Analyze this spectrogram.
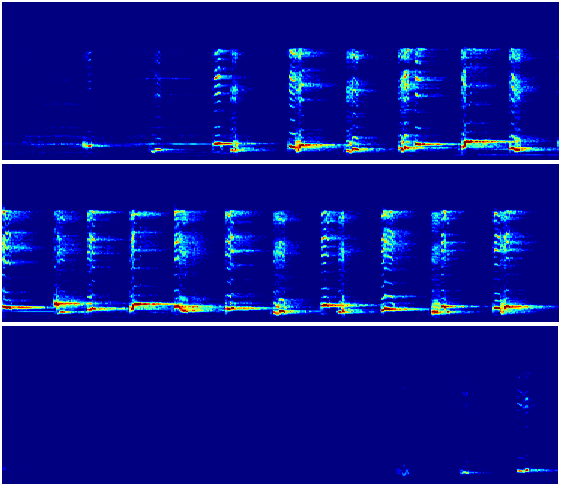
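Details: Yellow-vented bulbul singing ropelan, a tutor song for other bulbuls: about seven seconds of rapid chattering whistles, alternating high and low notes, then silence with three soft, isolated whistles near the end.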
